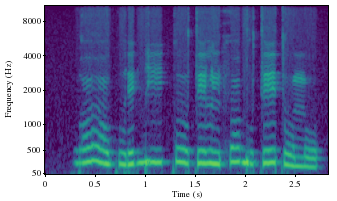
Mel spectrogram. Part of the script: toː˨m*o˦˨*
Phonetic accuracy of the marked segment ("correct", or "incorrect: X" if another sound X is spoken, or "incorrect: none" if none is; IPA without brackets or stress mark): incorrect: o˨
